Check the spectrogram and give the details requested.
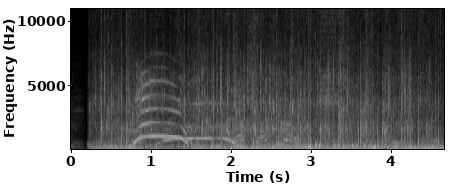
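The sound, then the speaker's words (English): A large outdoor crowd in a parking lot with a tent, a couple of blocks from the Capitol, murmurs and cheers while waiting for the mayor's announcement of a new bus rapid transit system, with a few raised voices whooping near the start over a steady, dense wash of chatter and noise. “Normally, this lot is empty, but today, it's filled with a tent and crowds of people waiting to hear the mayor's announcement of the new upcoming bus rapid transit system.”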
